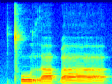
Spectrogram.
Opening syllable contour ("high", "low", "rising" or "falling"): high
